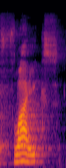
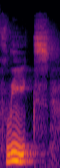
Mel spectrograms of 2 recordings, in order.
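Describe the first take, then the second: First: The vowel is an eye sound. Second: The vowel is a long ee sound. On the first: "or flikes" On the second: "it's not fleeks"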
